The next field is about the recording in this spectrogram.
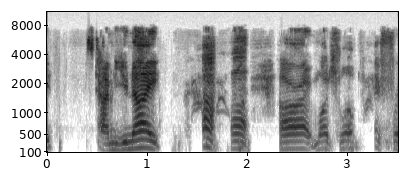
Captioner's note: laughs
